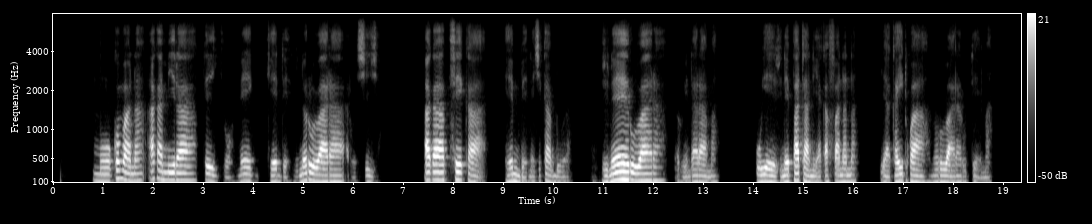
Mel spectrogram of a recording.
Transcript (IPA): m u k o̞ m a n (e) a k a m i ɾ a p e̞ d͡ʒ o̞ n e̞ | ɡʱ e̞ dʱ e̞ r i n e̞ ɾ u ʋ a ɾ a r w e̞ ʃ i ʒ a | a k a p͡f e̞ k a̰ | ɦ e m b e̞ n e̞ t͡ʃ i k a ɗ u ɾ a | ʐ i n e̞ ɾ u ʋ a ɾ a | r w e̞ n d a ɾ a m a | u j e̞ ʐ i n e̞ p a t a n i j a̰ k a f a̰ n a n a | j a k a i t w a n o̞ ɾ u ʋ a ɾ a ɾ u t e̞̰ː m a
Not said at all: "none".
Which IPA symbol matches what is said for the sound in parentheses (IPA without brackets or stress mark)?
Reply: a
